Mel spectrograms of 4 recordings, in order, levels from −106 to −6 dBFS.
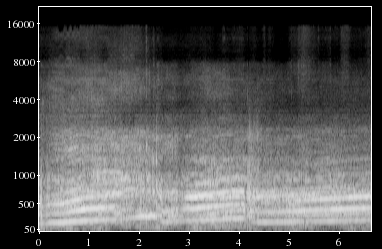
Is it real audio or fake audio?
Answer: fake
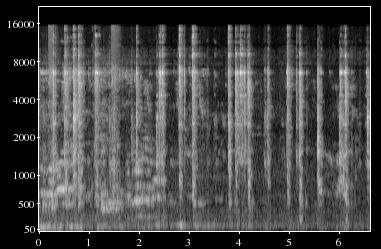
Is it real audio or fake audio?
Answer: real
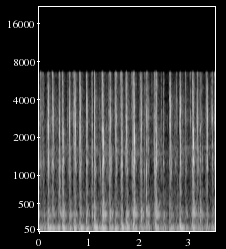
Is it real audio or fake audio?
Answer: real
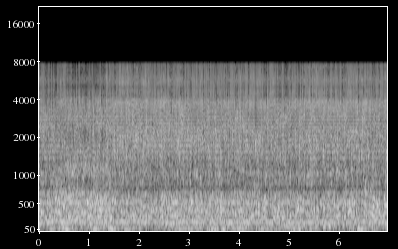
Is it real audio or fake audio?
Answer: fake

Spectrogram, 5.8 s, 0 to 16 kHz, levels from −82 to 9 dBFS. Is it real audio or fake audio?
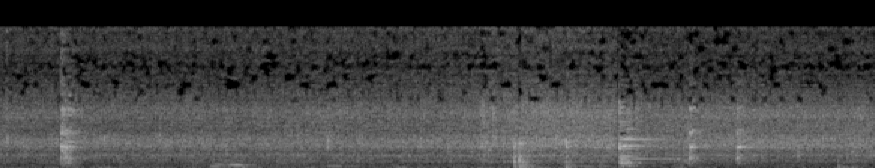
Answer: fake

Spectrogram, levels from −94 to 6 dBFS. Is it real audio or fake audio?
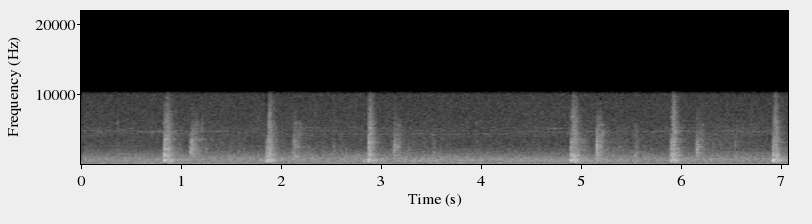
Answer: real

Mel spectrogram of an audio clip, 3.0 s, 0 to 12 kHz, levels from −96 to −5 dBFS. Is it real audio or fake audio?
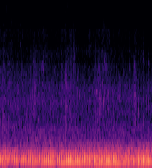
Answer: real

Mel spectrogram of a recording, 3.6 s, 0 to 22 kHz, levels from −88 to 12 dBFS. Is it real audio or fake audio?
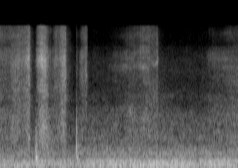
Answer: real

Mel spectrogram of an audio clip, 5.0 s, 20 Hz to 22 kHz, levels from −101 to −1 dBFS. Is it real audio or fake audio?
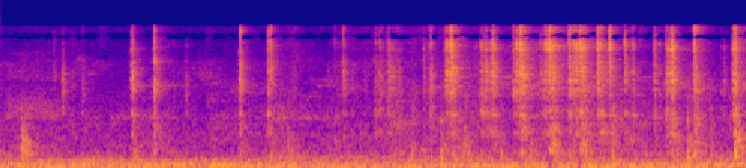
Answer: real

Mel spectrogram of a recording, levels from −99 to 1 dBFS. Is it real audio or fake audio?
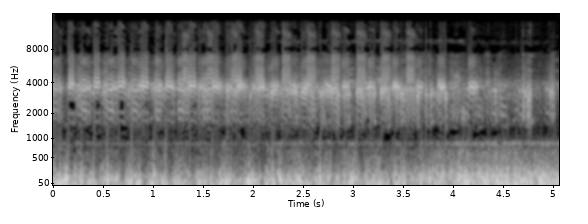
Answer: real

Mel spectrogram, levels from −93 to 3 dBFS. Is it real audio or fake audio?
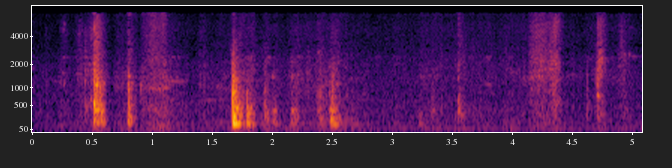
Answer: real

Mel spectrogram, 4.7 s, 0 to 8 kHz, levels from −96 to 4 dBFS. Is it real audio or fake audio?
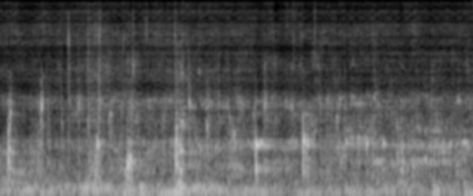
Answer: fake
